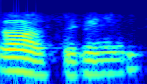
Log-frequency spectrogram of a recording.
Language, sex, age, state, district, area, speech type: Tamil, female, 30-45, Tamil Nadu, Salem, rural, conversation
